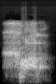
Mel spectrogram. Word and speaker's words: hvala: want to say is overpronounce the H. So, many H's in English language are not very pronounced, and you kind of mute it. Slovenians overpronounce it. You must even overpronounce it. So try to kind of almost spit on the web camera.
